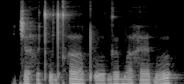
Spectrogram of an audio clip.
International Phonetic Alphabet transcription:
cəhʊ tʼudkʰʌː pʼʊːɡɵː bʌːhɜːɓʊ

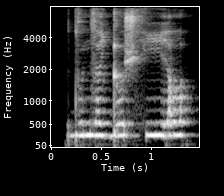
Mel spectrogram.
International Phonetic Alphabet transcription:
dunzʌʎɖoʃ xilˠ

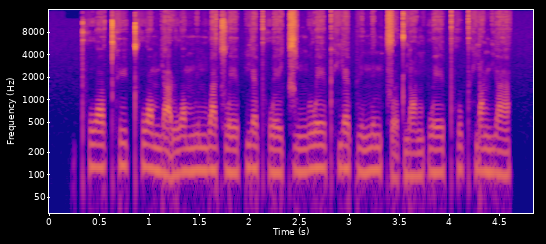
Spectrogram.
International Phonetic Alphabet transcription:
pʰwɔ˦t̪ʰy˦ t̪ʰwɔ˥˨mjä̰˨˩ɻwɔ˥˨mi˥˨ mwä˥˨t͡swe˨˦ɪ̯pjɛ˥˨ pʰwe˨˦ɪ̯t͡ɕi˨˦ŋ lwe˥˨ɪ̯pʰjɛ˥˨ pi˨˦n̪i˥˨n t͡sɤ̰˨˩t̪jɑ˨˦ŋpwe˦ɪ̯ pʰu˦pʰjɑ˦ŋ jä˨˦

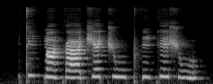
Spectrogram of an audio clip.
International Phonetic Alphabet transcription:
ti˦ɡ͡bã˨kaː˨t͡ʃɛ˦ t͡ʃuː˨pʰĩ˨ke˦˨ʃu˨

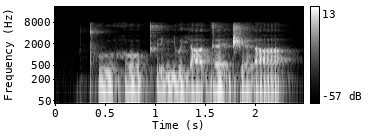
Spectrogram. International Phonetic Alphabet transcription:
tʰuː˨hoː˨kʼɪ˨ɲʊ˨ ja˨dɛ˦˨d͡ʒɛ˨ ɾa˨

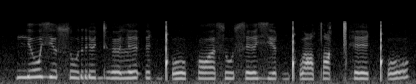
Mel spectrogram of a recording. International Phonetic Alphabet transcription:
nʲozʲusury dʱølɪ ʔɪǃʼo kɔɐ̯susɪ zʲœǃʼotˤi ǀʰeǃʼo

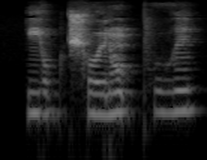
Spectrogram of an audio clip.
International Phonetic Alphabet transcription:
jʊbt͡ʃʰʊy̯ɾõʔ pʰṳi̯

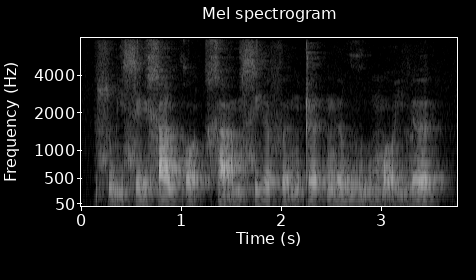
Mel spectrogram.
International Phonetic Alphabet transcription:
su˨˩˨jse˨˩xa˧wkɔ˨˩t̚ xa˨˩˦m si˧ə̯fə˨˩˦ŋ ʈəː˦˥k̚ŋə˧˥wɣu˨˩˦ mɔ˨˩˨j ləː˦˥k̚

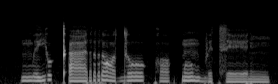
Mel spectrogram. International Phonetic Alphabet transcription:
mɪ˨jʊ˦kʼaː˨rɔ˦˨ doː˦kɔ˨k͡pũ˦ bɪ˨t͡seː˨ɾĩ˨

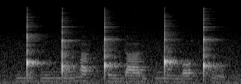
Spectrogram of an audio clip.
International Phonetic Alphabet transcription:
ŋ͡ǃɪʔluŋ͡ǃõmaʔ ǃøjaɾiʔ ŋ͡ǃæ̃ŋɔǃʰõ

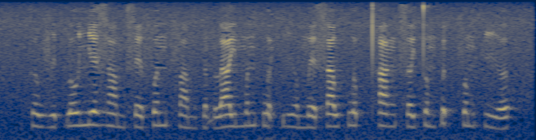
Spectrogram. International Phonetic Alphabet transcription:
kə̤˨˩wvi˨˩t̚lo˧ɲe˧ za̤˨˩m se˧˩fə˧n fa̤˨˩mkə̰˧˨n la˧j mə˧nkwə̰˧˨jɓi̤˨˩ə̯me˧˩ sa˧wkwə˦˥p̚t̪ʰa˧ŋ sə˨˦jt̪ə˨˦mɓə˦˥t̚ fə˧m ki˧˩˨ə̯

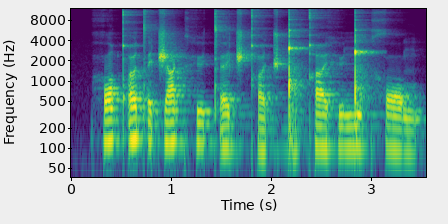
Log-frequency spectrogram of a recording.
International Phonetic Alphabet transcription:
hɔ qʼytʼɛt͡ʃ akhy tʼɛt͡ʃ qʰøt͡ʃɡ͡ǃœ qʰehyŋ͡ǃyk xɔŋ

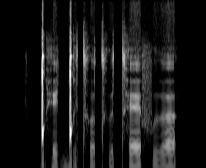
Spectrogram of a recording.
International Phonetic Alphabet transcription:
ǃʰeɡ͡ǃetʰɤtʰɯ tʰɛfɯɐ̯

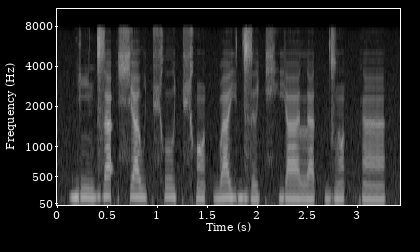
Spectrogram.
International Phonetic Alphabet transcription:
ɡĩ˨˩d͡za˦ʔ ɕa˥˧wt͡ɕʰo˥˧t͡ɕʰɔ̃˨t̚ ba˦jd͡zə˨˩ t͡ɕʰja˧la˨t̚d͡zɔ̃˦t̚ kã˧

